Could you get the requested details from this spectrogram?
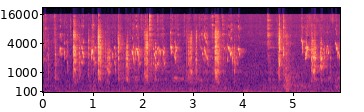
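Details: Pet budgerigars playing, singing and talking to each other: dense overlapping chirps and scratchy warbled notes, rapid bursts with short gaps throughout, plus a steady low hum in the background.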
